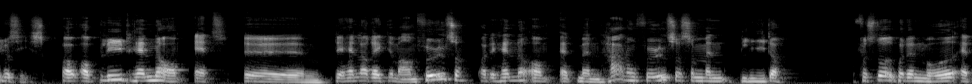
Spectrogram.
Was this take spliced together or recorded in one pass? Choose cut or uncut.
cut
